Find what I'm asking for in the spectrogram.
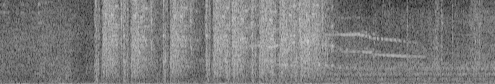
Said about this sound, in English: Launching the head cannon.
